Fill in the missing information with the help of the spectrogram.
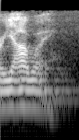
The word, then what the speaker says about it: Yahweh: When we have in our Old Testament the word Lord in all capital letters, that represents God's personal name, Jehovah or Yahweh. For my generation, I'm familiar with Jehovah and I prefer that. The scholarly consensus seems to be that the correct pronunciation of the word should be Yahweh.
